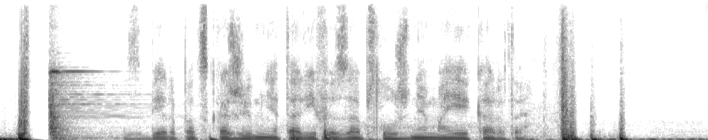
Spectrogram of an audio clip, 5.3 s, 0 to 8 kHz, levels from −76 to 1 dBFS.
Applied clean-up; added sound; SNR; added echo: none; Piano; 16 dB; none.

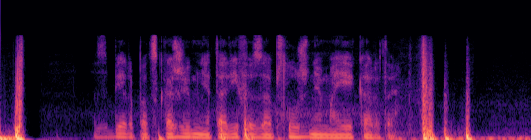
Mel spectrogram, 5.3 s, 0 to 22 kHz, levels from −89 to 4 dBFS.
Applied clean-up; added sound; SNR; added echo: none; none; none; none.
